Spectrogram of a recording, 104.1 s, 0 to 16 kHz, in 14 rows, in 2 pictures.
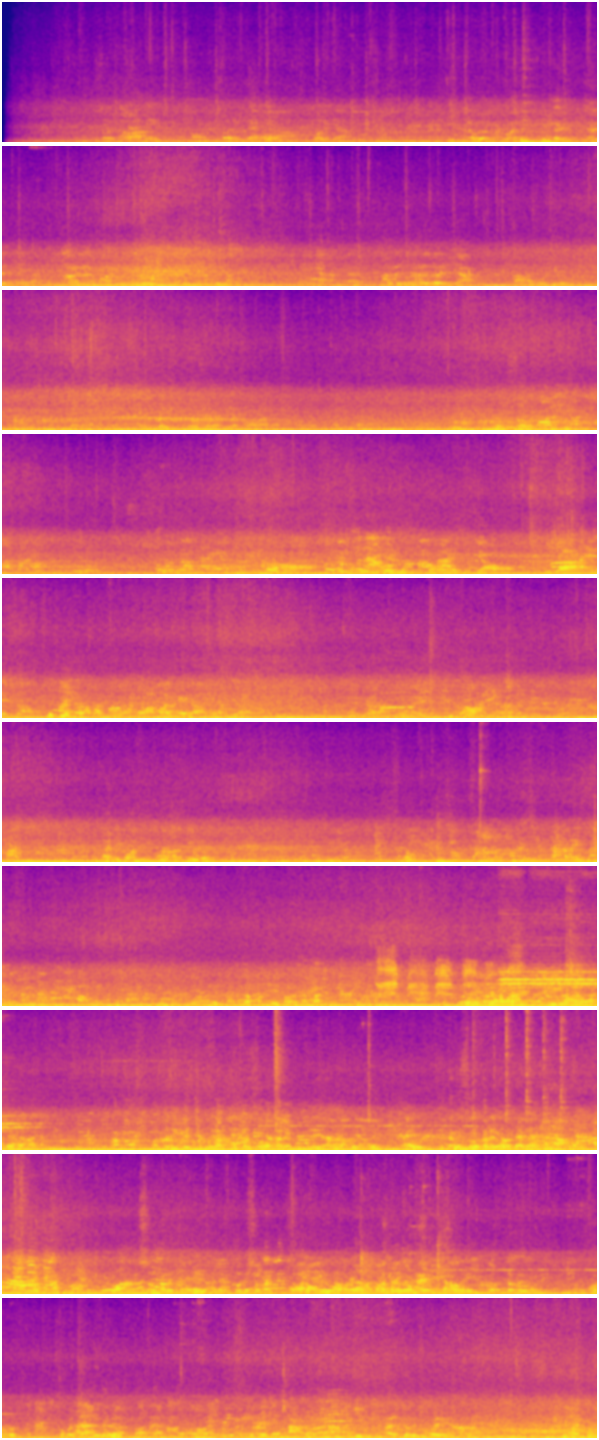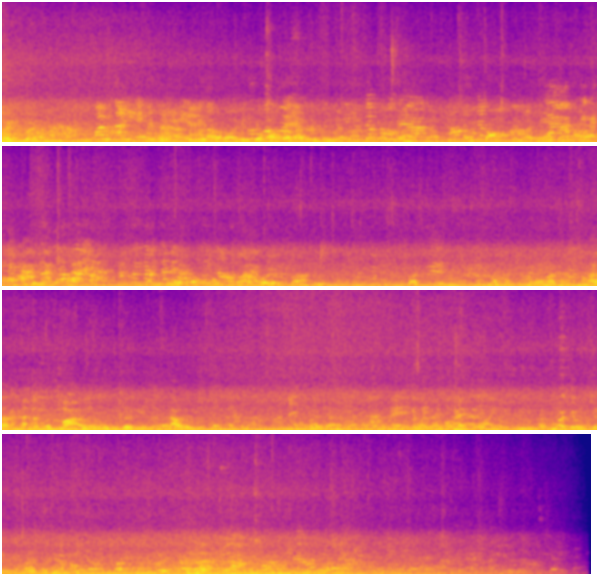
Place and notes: Xin 3rd Rd., Zhongzheng Dist., Keelung City - Old Quarter
Old Quarter, Breakfast shop, Rainy day, Traffic sound, Binaural recordings, Sony PCM D100+ Soundman OKM II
